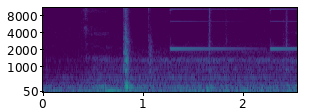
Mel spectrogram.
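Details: VW Polo Sedan on factory Kama tyres, cabin microphone, driving in 5th gear at 60 km/h with a front wheel lifted: steady low drone inside the car, the hum of a worn right front wheel bearing (SKF VKBA 3569 replacement).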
